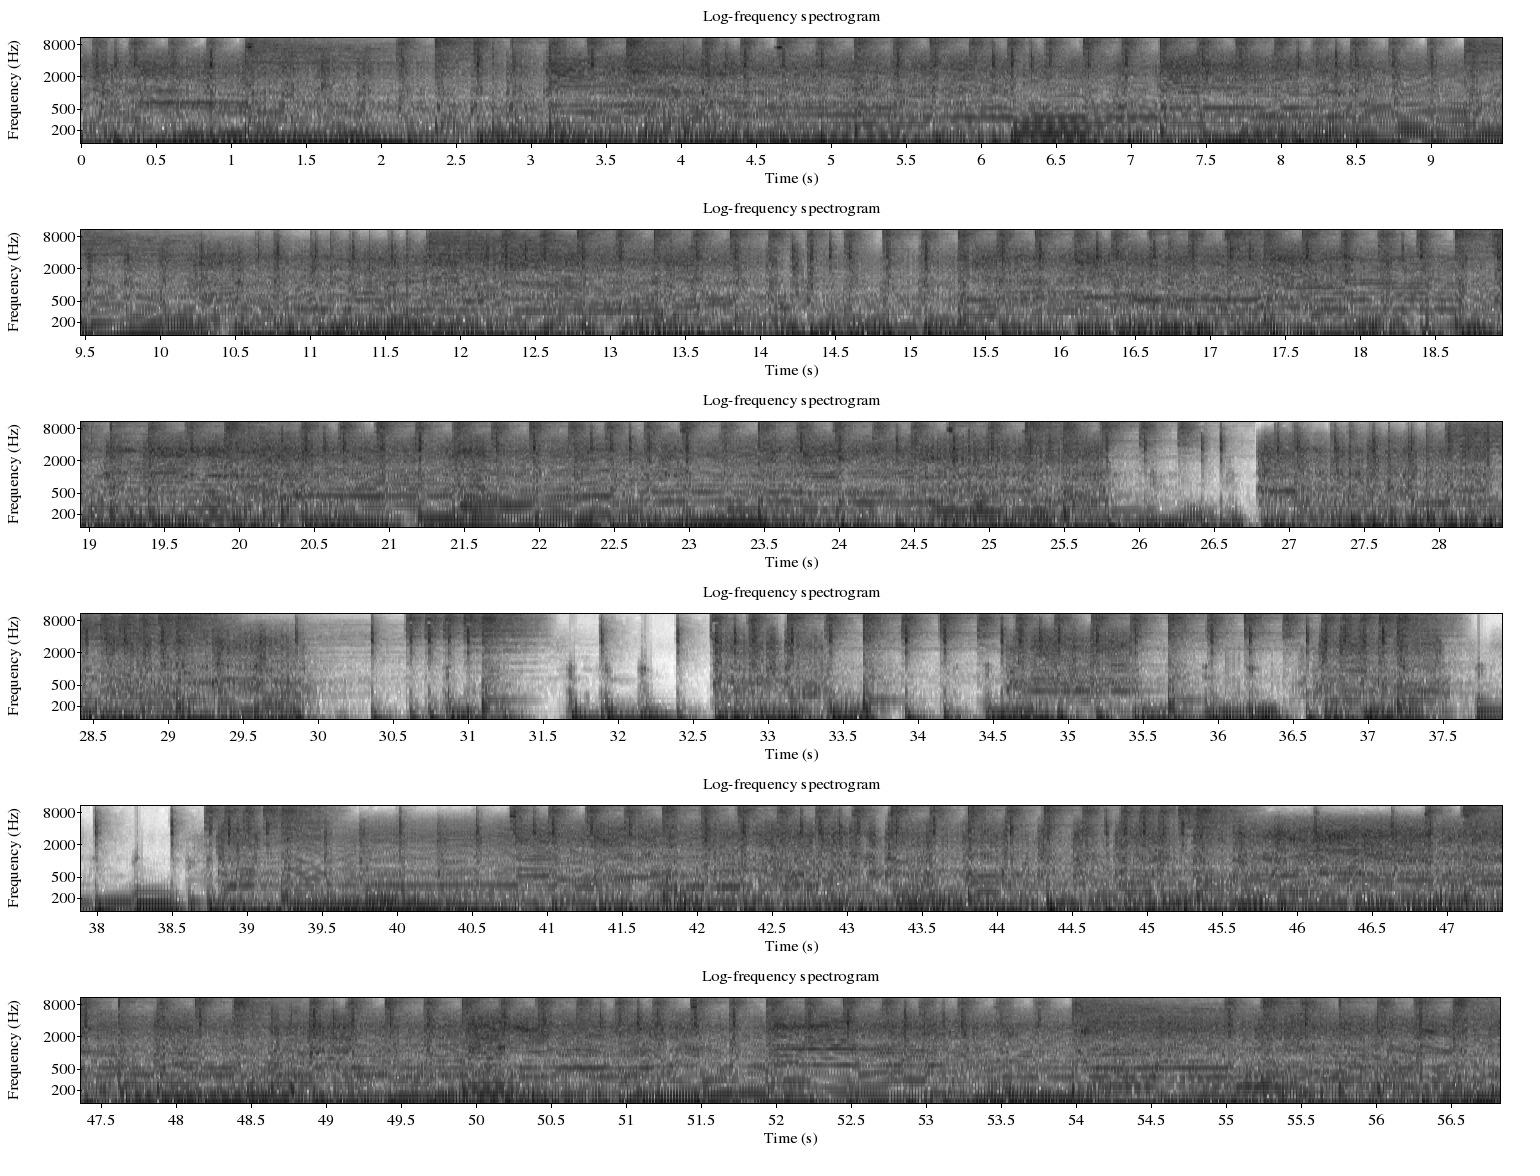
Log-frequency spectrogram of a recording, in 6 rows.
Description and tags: A short loop cut from one of my original compositions.
118, Backing, Bass, BPM, Drums, Guitar, Hard, Metal, Rhythm, Rock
